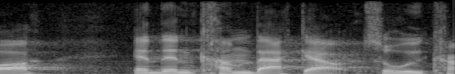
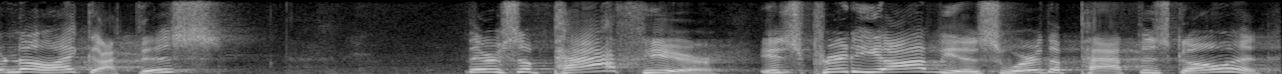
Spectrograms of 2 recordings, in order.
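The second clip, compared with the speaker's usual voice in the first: higher-pitched, cocky brush-off; breezy overconfidence; 9 semitones higher than usual. Retold or imitated. Young guide waving off Pat's map suggestion, overconfident. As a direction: wave the worry away, pitched up.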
